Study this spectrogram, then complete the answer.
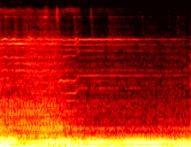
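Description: A car engine fitted with mechanical cams rumbles at a steady, loud idle after firing up on a cool day, a deep continuous drone with no throttle changes and no talking.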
